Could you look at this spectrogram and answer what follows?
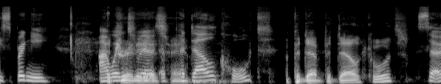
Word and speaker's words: padel: But yes, apparently it is pronounced Padel, not paddle.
